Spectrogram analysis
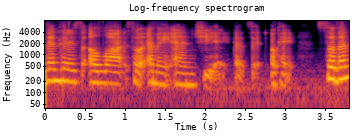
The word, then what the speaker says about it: manga: It's not tranime, but it's called MAGNA, Magna, I think is how you pronounce it. Magna. Okay. Magna, like the city. So, there you go. But no, it is a. I think it's manga. Manga, that's it.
